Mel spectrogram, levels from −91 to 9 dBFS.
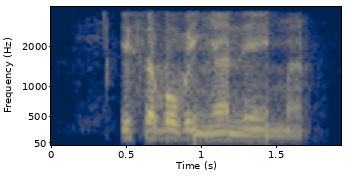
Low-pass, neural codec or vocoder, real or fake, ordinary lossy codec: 3.6 kHz; none; real; AAC, 16 kbps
